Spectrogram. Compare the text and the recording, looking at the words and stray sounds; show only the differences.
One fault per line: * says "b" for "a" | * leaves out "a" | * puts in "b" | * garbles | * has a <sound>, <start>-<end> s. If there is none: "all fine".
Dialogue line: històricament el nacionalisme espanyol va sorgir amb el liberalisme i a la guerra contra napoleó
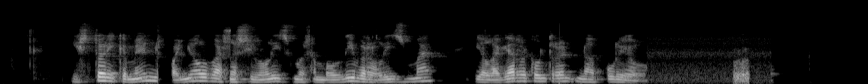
* leaves out "el nacionalisme"
* says "nacionalisme" for "sorgir"
* has a laugh, 7.3-7.5 s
